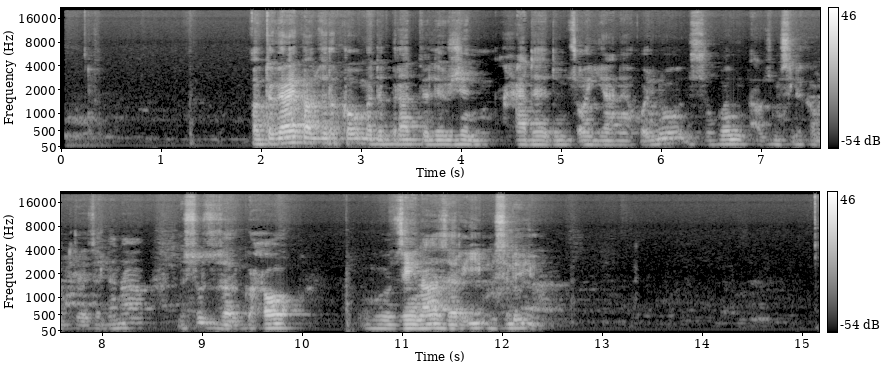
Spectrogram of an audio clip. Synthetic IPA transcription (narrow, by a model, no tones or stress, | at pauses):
ʔaβt̪ʰɨɡɾajkʰaβzɨɾɨkːɐβumɐd̪ɐbːɨɾat̪ʰːeleβiʒɐnħad̪ɐd̪ɨmt͡sʼwɔjanɐkʰo̞jnunɨsuwʊna̰βzɨmɐslikʰɐmt̪ʰɨɾozɐlːɐna | nɨsuzɨzɐɾɡɨħo̞ | ze̞nazɐɾʔimɨsliɨjːu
